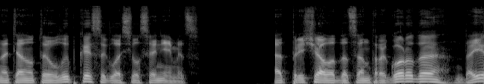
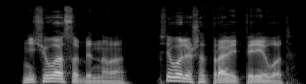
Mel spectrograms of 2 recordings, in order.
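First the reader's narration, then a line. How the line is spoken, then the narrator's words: Calm answer. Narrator (Russian): спокойно ответил Олег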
